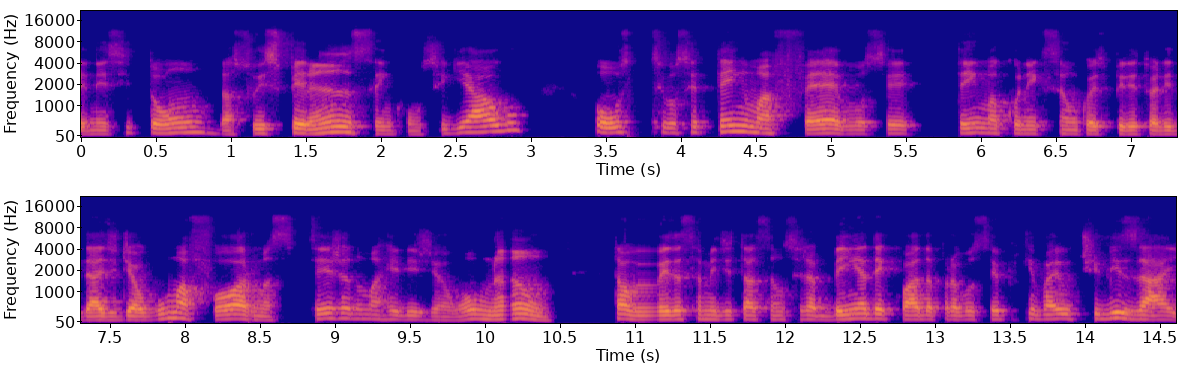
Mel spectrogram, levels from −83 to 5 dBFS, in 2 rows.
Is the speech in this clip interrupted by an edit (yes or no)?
no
